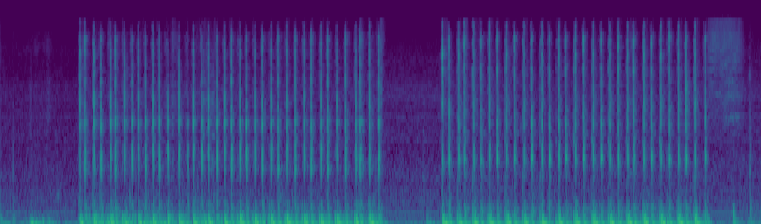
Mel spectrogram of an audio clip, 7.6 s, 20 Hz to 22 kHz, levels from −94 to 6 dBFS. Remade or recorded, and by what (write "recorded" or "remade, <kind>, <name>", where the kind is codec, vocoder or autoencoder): remade, vocoder, Vocos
